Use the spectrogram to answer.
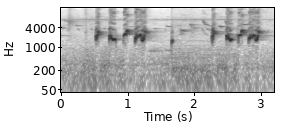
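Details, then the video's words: Red-whiskered bulbul singing a fighting song used to train birds to sing in the morning: two bursts of four or five loud, warbled notes, with a short lower note between them. "Luyện chào mào hót sáng. chào mào hót đấu"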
